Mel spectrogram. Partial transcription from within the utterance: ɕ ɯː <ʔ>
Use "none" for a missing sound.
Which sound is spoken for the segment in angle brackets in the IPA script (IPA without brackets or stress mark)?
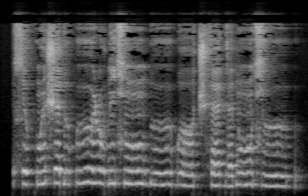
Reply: ʔ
